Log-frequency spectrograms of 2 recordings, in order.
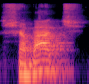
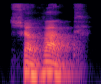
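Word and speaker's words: שבת: em termo de pronúncia no hebraico antigo nós temos um Vet porque se tivesse um dages dentro seria um som de B de bola um um B duro B seria Shabat mas como aqui não tem um D guix desta forma conforme a escrita a pronúncia do hebraico bíblico seria x VAT chavat chavat eh é a pronúncia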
